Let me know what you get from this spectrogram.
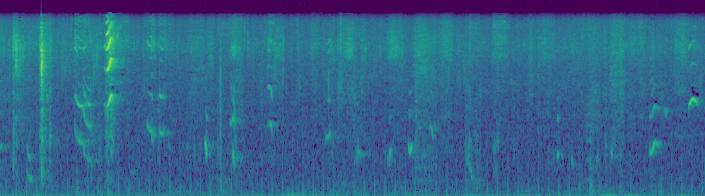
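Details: Litter of three-week-old puppies with their mother, calling loudly: many short squeaky whimpers and thin upward-sliding yelps, some very high and piercing, scattered irregularly over a faint indoor background.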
